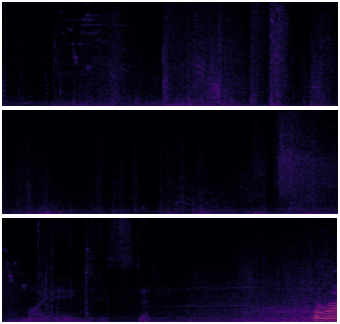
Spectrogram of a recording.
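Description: Spells and weapons clash and crackle in a game battle.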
